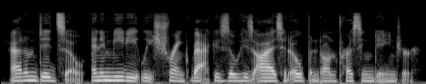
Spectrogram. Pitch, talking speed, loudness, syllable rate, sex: 160 Hz, 225 wpm, -18 LUFS, 6.2 syllables/s, female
